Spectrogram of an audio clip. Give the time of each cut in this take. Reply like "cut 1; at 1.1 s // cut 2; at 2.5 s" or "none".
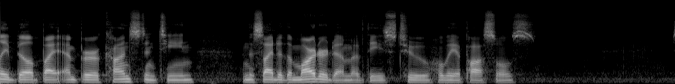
none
